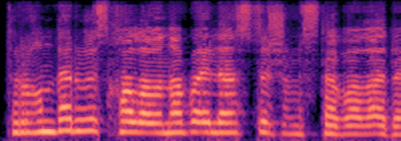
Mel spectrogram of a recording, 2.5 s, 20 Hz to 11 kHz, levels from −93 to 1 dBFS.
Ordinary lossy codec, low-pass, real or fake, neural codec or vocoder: Opus, 16 kbps; 9.9 kHz; fake; vocoder, 44.1 kHz, 128 mel bands, Pupu-Vocoder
